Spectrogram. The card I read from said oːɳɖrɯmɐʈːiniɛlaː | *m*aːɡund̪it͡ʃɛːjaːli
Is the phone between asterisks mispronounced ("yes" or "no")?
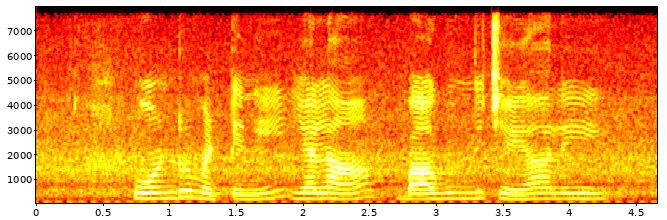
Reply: yes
